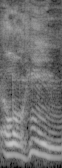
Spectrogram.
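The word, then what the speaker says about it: אֱלֹהִים: were to say this say the letters would be oh and this is the way in English we would say Elohim that's the way we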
